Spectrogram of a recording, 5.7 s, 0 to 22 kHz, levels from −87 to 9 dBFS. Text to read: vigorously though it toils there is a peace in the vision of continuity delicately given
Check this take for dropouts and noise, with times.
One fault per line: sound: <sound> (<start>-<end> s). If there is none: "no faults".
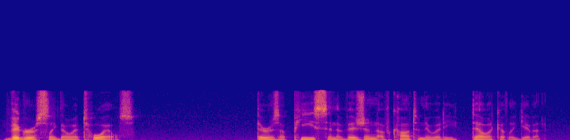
no faults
